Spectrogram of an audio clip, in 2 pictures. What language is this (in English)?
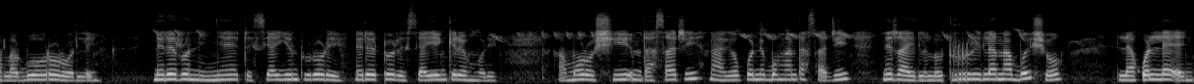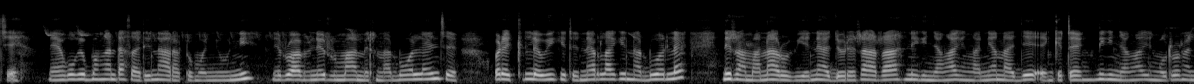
Masai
